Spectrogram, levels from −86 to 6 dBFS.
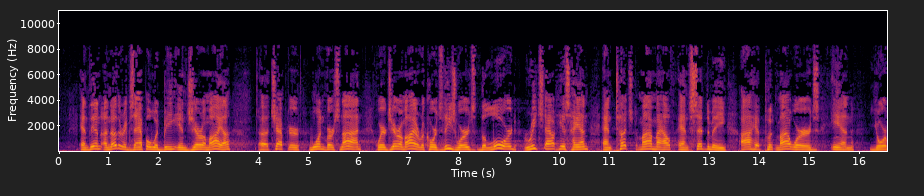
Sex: male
